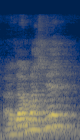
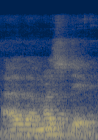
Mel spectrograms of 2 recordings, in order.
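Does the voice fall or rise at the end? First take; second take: rise; fall. First: The voice rises at the end. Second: The voice falls at the end. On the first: It asks whether this is a mosque. "Kalau tanya" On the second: It states that this is a mosque. "Tanggimnya kan hadza masjid"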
